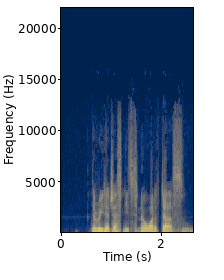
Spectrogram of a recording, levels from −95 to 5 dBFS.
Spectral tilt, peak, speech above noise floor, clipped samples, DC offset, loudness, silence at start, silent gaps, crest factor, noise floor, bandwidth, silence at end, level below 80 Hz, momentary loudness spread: -7.5 dB/octave; -2 dBFS; 47 dB; under 0.1%; under 0.1%; -17 LUFS; 0.6 s; none; 16 dB; -64 dBFS; 12 kHz; 0 s; -42 dBFS; 11 LU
